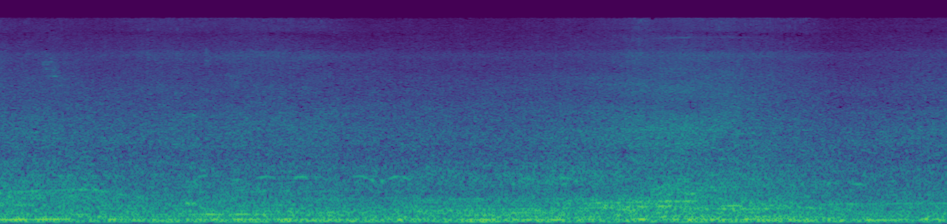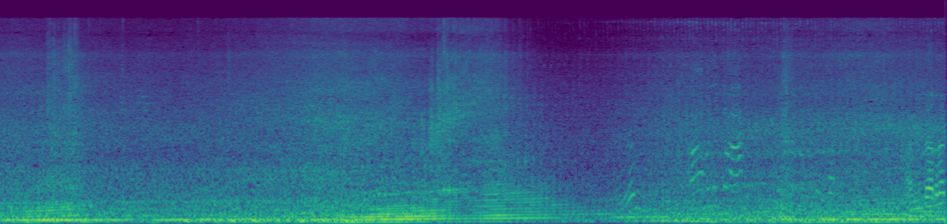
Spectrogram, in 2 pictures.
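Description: Repaired tamping rammer engine starting on one pull and running hard, a loud continuous rattling engine roar with shifting pitch, and people talking over it.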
